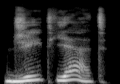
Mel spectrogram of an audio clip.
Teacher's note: a native might say it so fast that it sounds like Jeet yet. The words connect and change.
